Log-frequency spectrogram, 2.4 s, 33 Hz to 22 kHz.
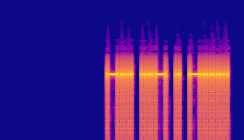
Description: Morse code, heard as a keyed tone, about 34 wpm, 700 Hz. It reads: DUE6
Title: All Cut Numbers - 4-Digit 35wpm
